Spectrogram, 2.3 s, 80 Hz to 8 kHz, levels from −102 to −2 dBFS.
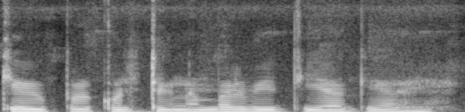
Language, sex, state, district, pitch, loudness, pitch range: Hindi, male, Arunachal Pradesh, Lower Dibang Valley, 145 Hz, -17 LUFS, 135-150 Hz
